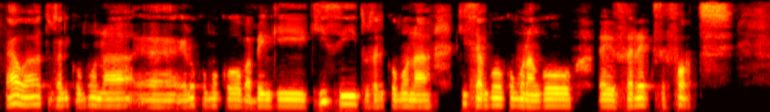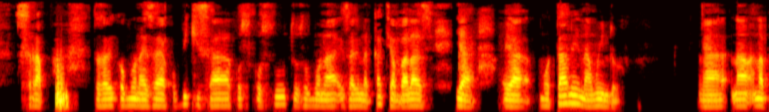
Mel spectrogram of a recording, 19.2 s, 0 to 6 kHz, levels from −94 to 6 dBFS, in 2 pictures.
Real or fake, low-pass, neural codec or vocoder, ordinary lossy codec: real; 5.4 kHz; none; AAC, 24 kbps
